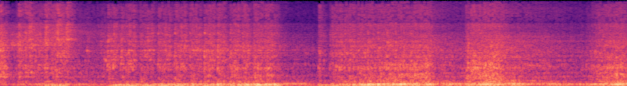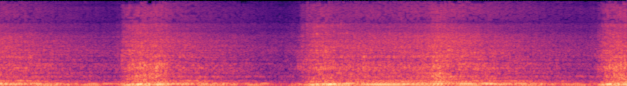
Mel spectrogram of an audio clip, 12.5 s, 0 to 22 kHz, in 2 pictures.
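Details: 1968 Pontiac Ventura, original factory exhaust rotted and barely hanging on, filling the cab with fumes, before replacement with new pipes and a Thrush turbo muffler: repeated throttle blips give a harsh, raspy roar with ragged idle between; exhaust leak.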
